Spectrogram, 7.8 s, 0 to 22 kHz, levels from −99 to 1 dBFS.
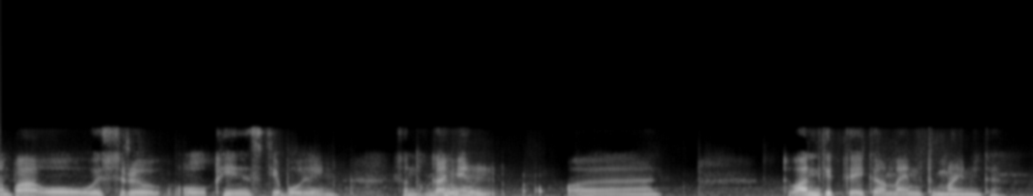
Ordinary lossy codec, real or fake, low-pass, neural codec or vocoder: none; fake; none; codec, 16 kHz, 2 kbps, X-Codec, HuBERT features, trained on balanced general audio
